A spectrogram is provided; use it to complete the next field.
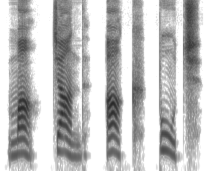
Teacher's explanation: जिन वर्णों का उच्चारण करते समय वायु नाक तथा मुंह दोनों से निकलती है उन्हें अनुनासिक कहते हैं। अनुनासिक को चंद्रबिंदु भी कहते हैं।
